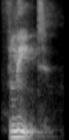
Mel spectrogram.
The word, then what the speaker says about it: Vliet: Fleet. So that V is like an F? Yes, a soft F.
